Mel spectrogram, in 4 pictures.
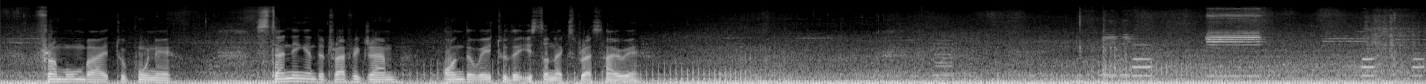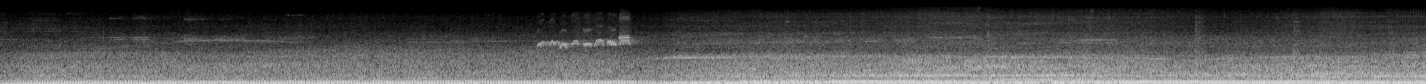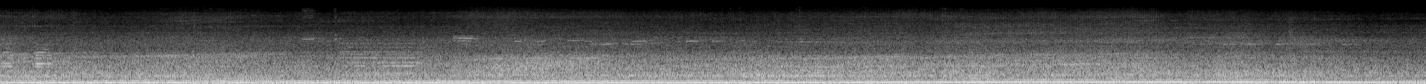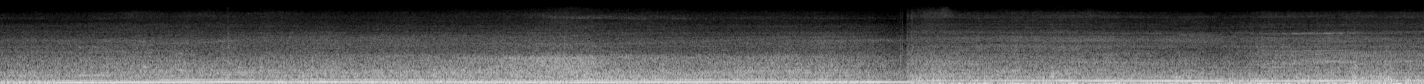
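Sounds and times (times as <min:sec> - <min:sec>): traffic noise: 0:00.0 - 0:57.0
car horn toots: 0:11.0 - 0:17.4, 0:31.5 - 0:35.8.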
